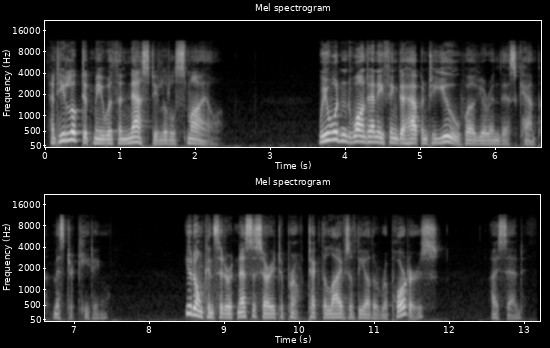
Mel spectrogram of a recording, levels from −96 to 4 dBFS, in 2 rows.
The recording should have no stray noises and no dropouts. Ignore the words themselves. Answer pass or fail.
pass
